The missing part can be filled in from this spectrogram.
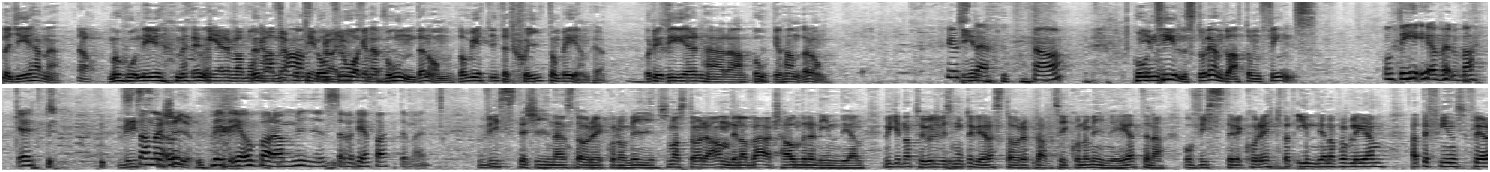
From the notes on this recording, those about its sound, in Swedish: Avsnittet är inspelat på världens största rosévinsfestival. Almedalsveckan.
